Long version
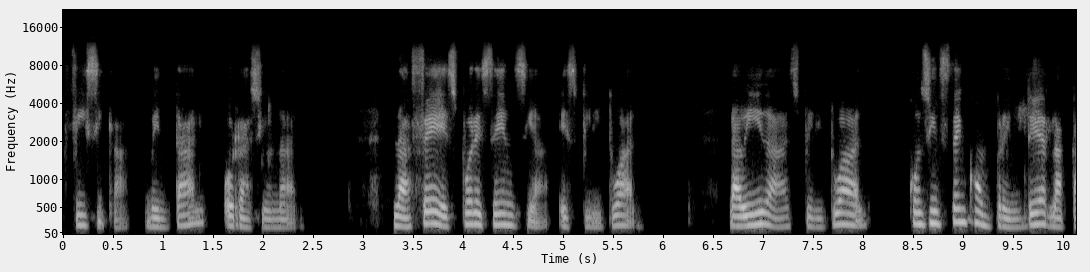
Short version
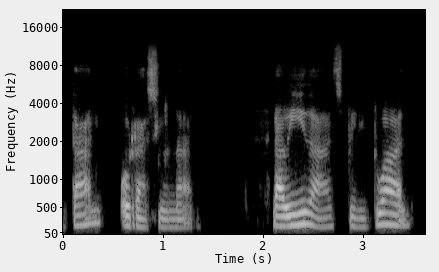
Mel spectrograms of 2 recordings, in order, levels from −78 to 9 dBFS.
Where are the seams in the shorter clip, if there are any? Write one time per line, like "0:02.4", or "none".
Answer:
0:02.0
